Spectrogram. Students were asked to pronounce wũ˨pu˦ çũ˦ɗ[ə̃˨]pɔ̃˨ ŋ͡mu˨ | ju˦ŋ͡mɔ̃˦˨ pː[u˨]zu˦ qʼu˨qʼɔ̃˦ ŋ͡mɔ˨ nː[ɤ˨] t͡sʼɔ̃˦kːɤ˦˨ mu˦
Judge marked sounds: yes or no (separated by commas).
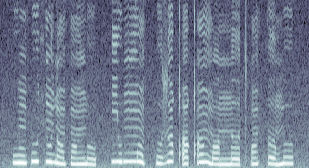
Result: no, yes, yes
